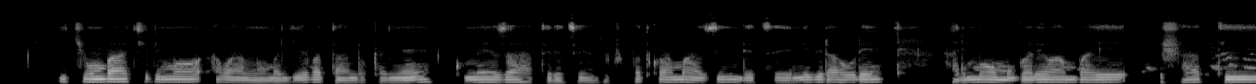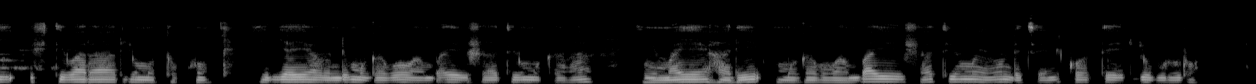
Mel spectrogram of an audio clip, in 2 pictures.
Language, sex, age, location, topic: Kinyarwanda, male, 25-35, Nyagatare, government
